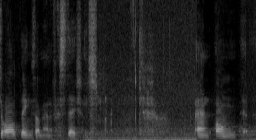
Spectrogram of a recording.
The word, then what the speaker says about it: Om: written a u m you start the back of the mouth ah and then ooh you fill the mouth and M closes at the mouth and when you pronounced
